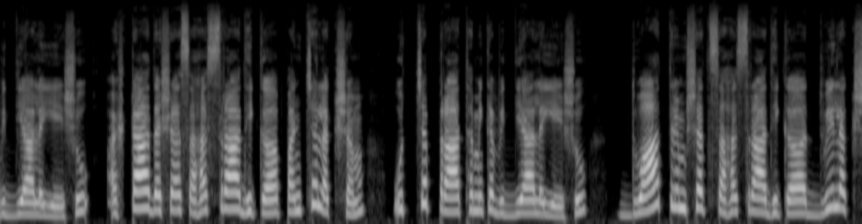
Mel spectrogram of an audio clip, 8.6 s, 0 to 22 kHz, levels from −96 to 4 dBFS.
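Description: No technical faults can be heard anywhere in this speech.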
